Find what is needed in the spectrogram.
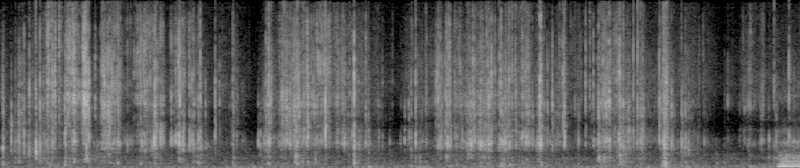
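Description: Gift wrapping paper being crumpled and pulled open by hand, a continuous run of small irregular crackles as the present is unwrapped.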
